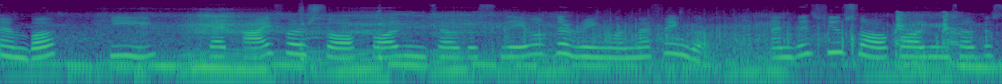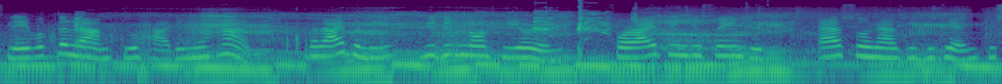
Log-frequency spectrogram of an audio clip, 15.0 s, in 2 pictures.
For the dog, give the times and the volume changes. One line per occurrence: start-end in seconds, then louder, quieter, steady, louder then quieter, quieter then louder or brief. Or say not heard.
not heard.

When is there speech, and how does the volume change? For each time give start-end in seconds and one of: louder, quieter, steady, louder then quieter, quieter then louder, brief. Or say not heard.
0.0-14.9 steady.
